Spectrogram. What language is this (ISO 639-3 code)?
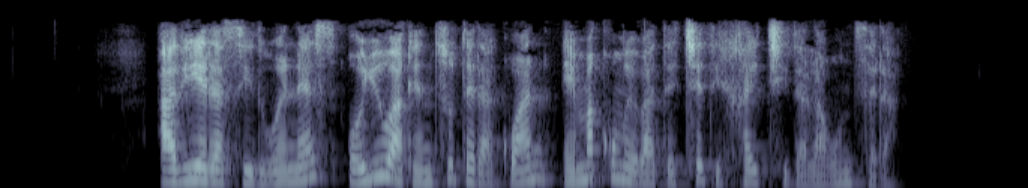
eus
